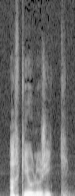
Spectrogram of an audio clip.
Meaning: archaeological (relating to the science or research of archaeology)
- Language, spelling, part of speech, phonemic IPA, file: French, archéologique, adjective, /aʁ.ke.ɔ.lɔ.ʒik/, Fr-archéologique.ogg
